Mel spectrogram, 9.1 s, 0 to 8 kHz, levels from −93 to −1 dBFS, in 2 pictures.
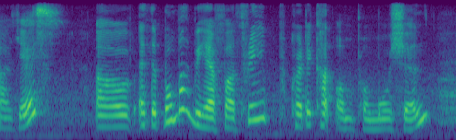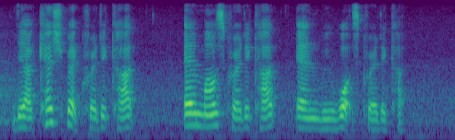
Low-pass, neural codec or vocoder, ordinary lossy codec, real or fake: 7.2 kHz; none; none; real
